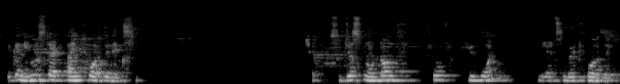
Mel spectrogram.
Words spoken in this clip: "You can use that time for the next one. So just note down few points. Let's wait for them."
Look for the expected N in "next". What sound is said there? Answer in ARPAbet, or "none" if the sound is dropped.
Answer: N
